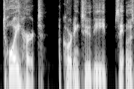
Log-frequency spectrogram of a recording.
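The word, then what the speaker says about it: Teuchert: Yeah, it's actually pronounced Toy Hurt, according to the St. Louis Post-Dispatch. They even said that in their article. Germans. So Toy Hurt, my toy got hurt.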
